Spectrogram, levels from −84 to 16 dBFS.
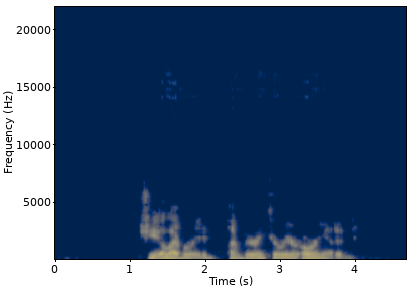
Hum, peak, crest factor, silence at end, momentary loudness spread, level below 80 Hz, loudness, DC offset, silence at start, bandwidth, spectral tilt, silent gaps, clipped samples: none; -4 dBFS; 16 dB; 0.75 s; 13 LU; -48 dBFS; -18 LUFS; under 0.1%; 1.15 s; 6.2 kHz; -9 dB/octave; none; under 0.1%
